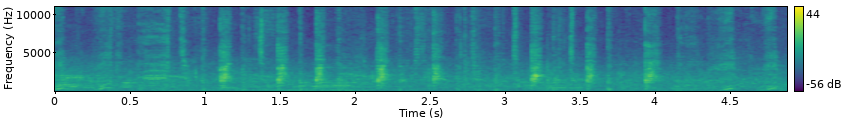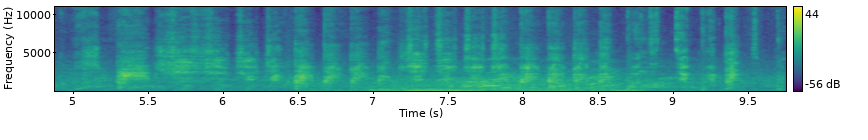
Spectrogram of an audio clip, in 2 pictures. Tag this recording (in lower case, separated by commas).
beat boxing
